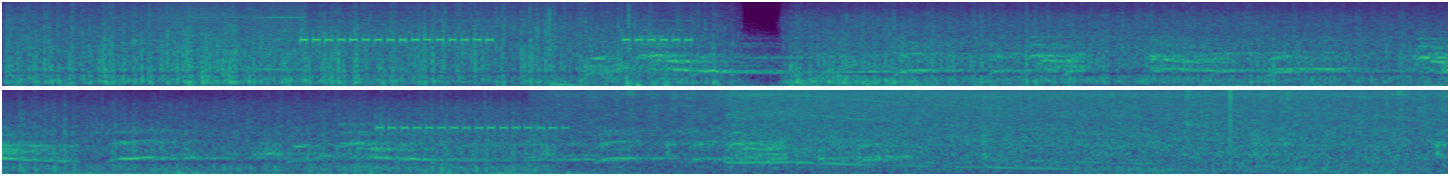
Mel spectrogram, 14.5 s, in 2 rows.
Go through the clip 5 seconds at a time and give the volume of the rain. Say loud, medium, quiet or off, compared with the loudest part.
loud, medium, loud.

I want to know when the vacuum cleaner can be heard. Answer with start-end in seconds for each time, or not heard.
0.0-1.6, 10.8-14.4.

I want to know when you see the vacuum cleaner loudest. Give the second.
11 s.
